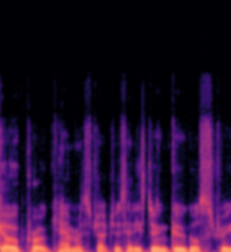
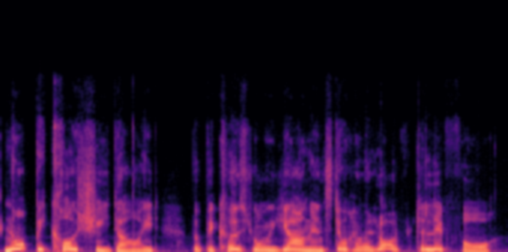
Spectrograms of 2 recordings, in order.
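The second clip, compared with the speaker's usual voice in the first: put-on high child mayor voice; 12 semitones higher, 4 dB louder, slower than usual.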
